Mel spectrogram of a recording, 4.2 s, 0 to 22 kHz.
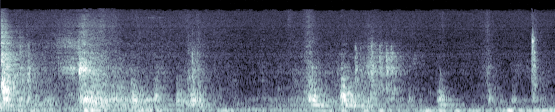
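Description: Shuttle pulley of a Concept2 Dynamic RowErg being worked out of its rail by hand: a few soft scrapes and light knocks, spaced unevenly over the few seconds.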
